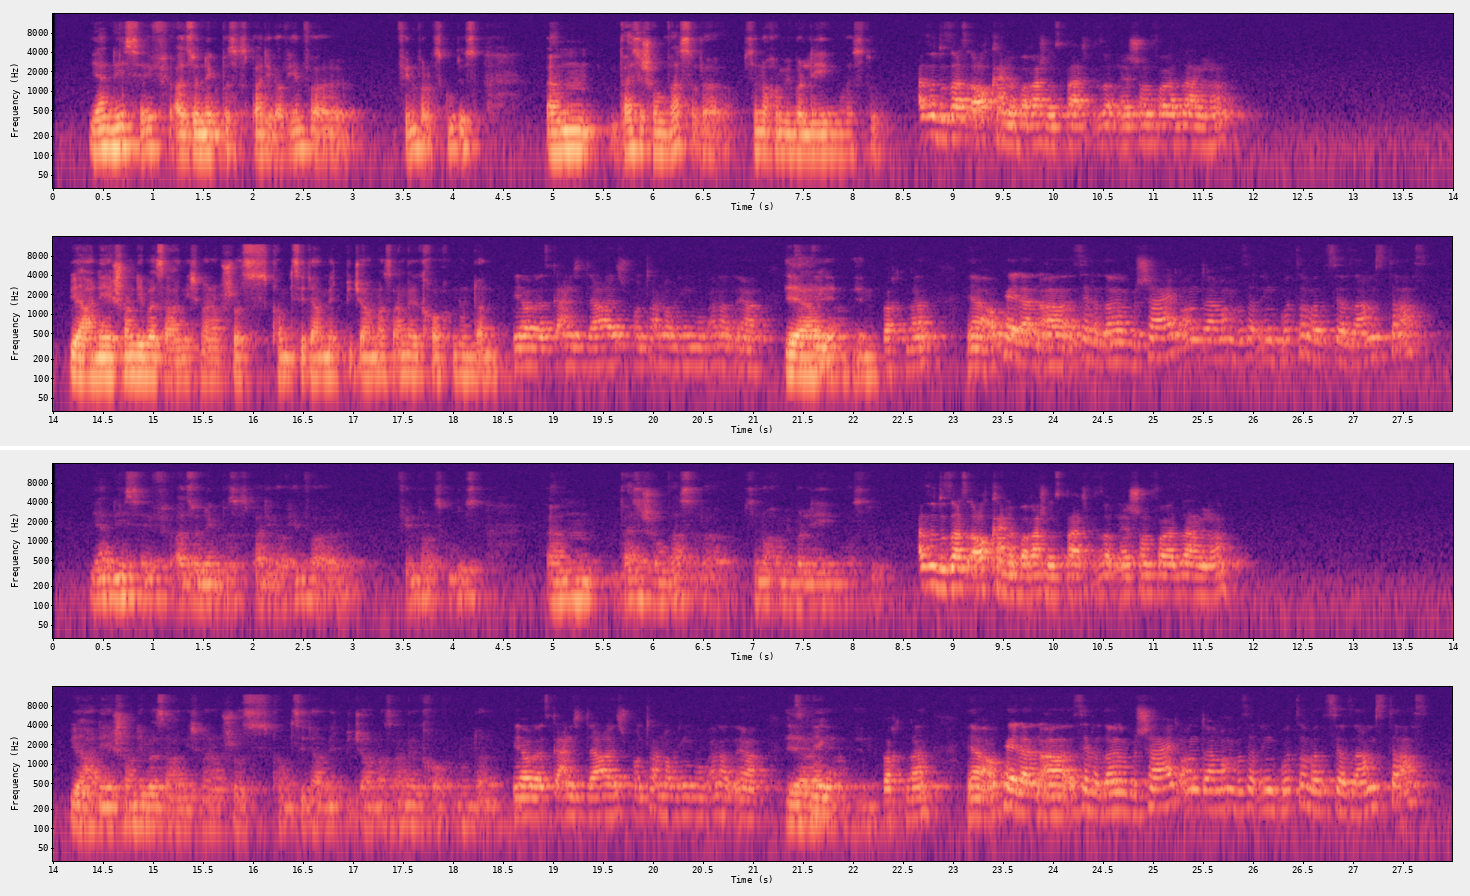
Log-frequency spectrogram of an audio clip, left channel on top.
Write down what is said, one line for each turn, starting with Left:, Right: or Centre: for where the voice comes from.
Left: ja, nee, safe. Also eine Geburtstagsparty wäre auf jeden Fall, auf jeden Fall was Gutes. Ähm, weißt du schon was oder sind noch am Überlegen, Weißt du?
Centre: Also du sagst auch keine Überraschungsparty, wir sollten ja schon vorher sagen, ne?
Left: Ja, nee, schon lieber sagen. Ich meine, am Schluss kommt sie da mit Pyjamas angekrochen und dann.
Centre: Ja, oder ist gar nicht da ist, spontan noch irgendwo anders. Ja,
Left: Ja,
Centre: deswegen
Left: eben,
Centre: hab
Left: eben.
Centre: ich gesagt, ne? Ja, okay, dann, äh, Sven, dann sagen wir Bescheid und dann machen wir es halt im Geburtstag, weil es ist ja samstags.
